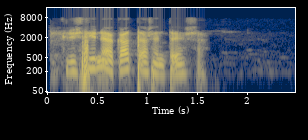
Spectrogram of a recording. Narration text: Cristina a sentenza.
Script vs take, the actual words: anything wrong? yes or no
yes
